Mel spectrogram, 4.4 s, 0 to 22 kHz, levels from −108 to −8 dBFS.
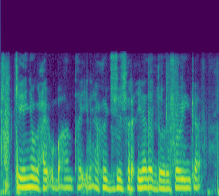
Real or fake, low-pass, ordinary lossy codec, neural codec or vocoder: fake; 7.2 kHz; none; codec, 16 kHz, 8 kbps, FreqCodec, smaller model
